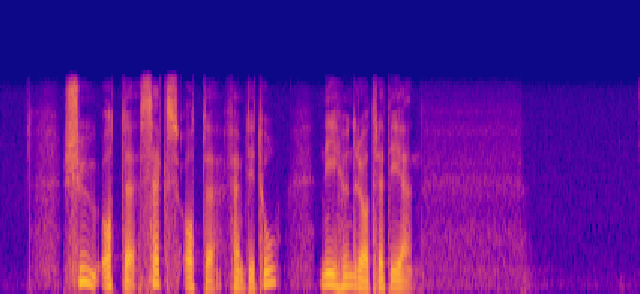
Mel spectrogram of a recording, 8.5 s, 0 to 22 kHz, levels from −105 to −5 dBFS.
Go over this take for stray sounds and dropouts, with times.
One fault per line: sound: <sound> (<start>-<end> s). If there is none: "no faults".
no faults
